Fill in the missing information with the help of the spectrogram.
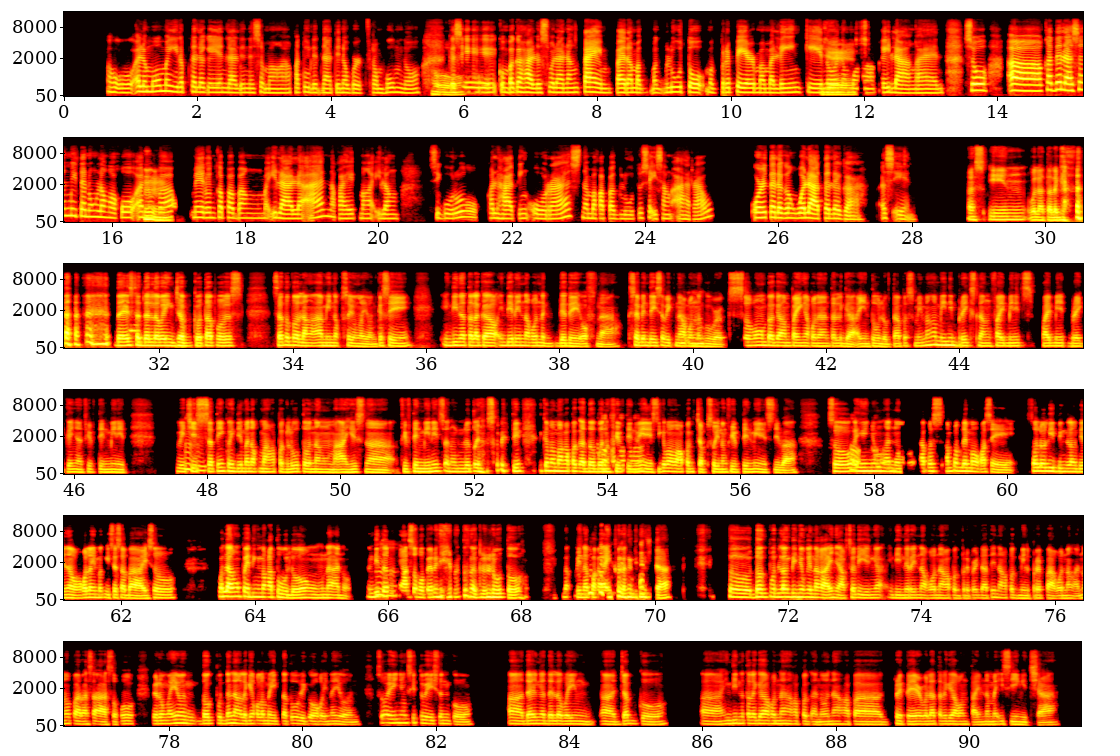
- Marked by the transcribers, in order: other background noise; laughing while speaking: "talaga"; laugh; laughing while speaking: "mo sa fifteen"; laughing while speaking: "hindi naman to nagluluto"; sniff; laugh; laughing while speaking: "ko lang din siya"
- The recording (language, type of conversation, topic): Filipino, advice, Paano ako makakaplano ng mga pagkain para sa buong linggo?
- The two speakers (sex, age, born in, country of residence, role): female, 35-39, Philippines, Philippines, advisor; male, 25-29, Philippines, Philippines, user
